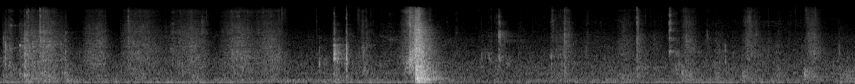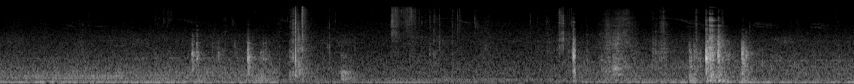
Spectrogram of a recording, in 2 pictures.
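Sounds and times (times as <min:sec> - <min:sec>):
steady low hum: 0:07.3 - 0:17.0.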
